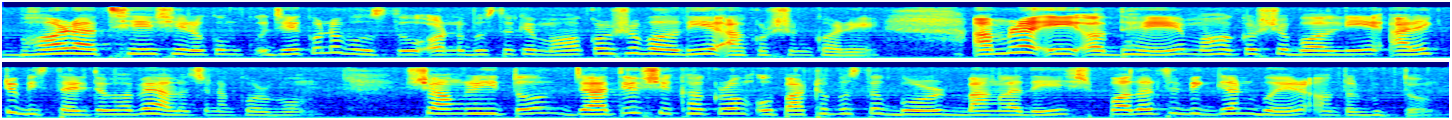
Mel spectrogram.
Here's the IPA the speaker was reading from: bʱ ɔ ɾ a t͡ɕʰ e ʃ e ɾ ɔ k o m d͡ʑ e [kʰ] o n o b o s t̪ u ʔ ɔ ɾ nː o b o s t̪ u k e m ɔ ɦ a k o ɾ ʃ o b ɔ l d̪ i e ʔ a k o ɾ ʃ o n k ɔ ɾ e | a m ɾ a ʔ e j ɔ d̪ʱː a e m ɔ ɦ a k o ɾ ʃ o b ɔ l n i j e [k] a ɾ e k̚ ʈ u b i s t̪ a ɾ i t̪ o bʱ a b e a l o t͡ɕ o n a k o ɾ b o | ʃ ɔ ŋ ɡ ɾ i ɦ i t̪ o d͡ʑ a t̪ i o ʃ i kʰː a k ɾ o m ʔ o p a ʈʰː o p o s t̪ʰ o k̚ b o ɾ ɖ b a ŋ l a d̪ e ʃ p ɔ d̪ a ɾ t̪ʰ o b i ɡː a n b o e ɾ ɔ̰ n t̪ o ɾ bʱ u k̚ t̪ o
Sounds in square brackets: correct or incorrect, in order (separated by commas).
incorrect, incorrect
